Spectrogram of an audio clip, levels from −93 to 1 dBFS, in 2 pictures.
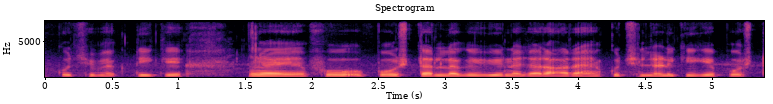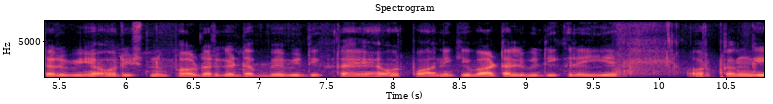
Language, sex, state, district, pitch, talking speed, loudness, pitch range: Hindi, male, Bihar, East Champaran, 110 Hz, 210 wpm, -27 LUFS, 110-115 Hz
